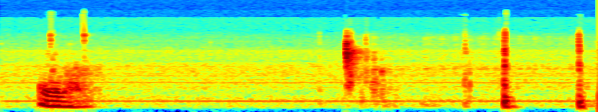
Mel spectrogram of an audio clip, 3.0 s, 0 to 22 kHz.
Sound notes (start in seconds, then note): 0.0 mouse clicking; 1.8 button clicking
